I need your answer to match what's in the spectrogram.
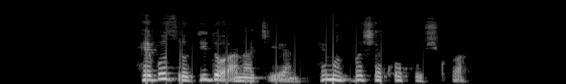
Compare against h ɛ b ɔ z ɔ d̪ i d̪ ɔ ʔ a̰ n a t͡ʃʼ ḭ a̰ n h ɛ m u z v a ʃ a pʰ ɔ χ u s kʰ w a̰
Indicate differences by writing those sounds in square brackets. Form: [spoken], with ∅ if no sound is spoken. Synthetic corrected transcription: h ɛ b ɔ z ɔ d̪ i d̪ ɔ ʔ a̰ n a t͡ʃʼ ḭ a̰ n h ɛ m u z [b] a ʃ a [kʰ] ɔ χ u [ʃ] kʰ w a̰

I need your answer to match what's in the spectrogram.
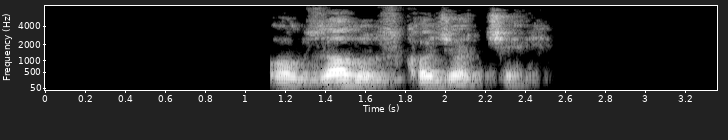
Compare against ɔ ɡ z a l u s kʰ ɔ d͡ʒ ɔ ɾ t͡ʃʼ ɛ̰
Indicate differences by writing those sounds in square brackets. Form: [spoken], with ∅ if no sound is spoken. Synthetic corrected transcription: ɔ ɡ z a l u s kʰ ɔ d͡ʒ ɔ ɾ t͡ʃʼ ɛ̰

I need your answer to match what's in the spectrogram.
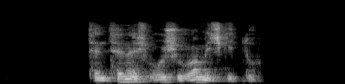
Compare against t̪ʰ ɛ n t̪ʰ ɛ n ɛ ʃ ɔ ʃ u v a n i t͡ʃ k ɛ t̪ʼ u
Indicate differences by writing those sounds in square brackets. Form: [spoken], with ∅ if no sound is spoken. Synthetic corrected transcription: t̪ʰ ɛ n t̪ʰ ɛ n ɛ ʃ ɔ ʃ u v a [m] i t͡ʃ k [i] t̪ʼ u

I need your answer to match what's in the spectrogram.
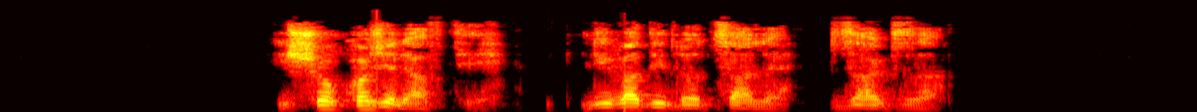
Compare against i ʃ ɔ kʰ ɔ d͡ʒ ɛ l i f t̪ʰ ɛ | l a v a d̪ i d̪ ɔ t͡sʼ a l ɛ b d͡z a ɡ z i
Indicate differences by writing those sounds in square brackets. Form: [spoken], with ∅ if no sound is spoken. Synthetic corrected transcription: i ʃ ɔ kʰ ɔ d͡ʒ ɛ l [a] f t̪ʰ [i] | l [i] v a d̪ i d̪ ɔ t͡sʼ a l ɛ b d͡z a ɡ z [a]

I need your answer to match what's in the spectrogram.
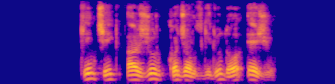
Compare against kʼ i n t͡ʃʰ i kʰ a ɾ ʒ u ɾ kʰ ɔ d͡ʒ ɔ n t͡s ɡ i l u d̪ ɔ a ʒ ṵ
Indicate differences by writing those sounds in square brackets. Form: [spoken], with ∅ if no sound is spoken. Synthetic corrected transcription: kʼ i n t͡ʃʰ i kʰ a ɾ ʒ u ɾ kʰ ɔ d͡ʒ ɔ n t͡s ɡ i l u d̪ ɔ [ɛ] ʒ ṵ

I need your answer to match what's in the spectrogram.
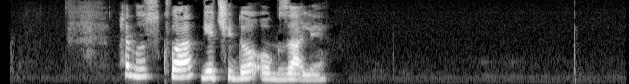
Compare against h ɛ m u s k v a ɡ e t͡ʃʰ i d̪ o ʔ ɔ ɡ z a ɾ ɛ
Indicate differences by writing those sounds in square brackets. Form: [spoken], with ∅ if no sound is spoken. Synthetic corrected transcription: h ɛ m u s k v a ɡ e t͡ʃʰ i d̪ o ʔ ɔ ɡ z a [l] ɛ

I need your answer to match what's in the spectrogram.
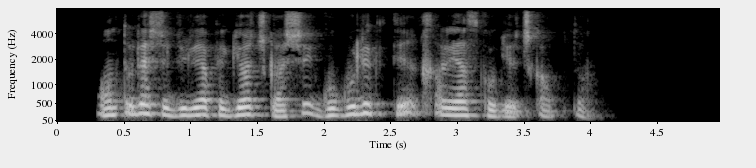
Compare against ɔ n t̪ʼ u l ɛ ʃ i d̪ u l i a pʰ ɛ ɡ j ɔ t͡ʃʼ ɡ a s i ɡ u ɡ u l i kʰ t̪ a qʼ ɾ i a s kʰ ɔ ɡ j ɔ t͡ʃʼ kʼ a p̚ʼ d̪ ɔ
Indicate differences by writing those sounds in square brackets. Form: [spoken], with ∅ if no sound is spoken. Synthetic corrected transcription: ɔ n t̪ʼ u l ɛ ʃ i d̪ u l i a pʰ ɛ ɡ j ɔ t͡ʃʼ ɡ a [ʃ] i ɡ u ɡ u l i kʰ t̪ [i] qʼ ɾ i a s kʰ ɔ ɡ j ɔ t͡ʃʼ kʼ a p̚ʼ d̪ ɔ

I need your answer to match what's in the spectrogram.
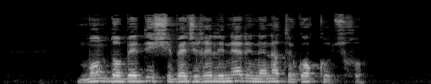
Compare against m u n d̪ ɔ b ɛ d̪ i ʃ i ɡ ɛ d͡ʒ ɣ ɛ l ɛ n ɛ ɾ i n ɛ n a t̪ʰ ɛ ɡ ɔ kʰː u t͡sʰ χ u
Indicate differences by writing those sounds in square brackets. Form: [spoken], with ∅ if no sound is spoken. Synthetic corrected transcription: m [ɔ] n d̪ ɔ b ɛ d̪ i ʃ i [b] ɛ d͡ʒ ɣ ɛ l [i] n ɛ ɾ i n ɛ n a t̪ʰ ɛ ɡ ɔ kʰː u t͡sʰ χ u

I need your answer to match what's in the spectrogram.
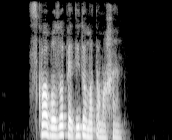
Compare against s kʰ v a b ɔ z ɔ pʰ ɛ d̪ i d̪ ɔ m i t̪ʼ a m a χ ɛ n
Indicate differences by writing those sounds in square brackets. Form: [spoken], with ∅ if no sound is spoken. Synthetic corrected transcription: s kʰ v a b ɔ z ɔ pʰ ɛ d̪ i d̪ ɔ m [a] t̪ʼ a m a χ ɛ n

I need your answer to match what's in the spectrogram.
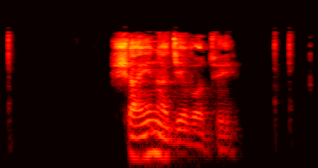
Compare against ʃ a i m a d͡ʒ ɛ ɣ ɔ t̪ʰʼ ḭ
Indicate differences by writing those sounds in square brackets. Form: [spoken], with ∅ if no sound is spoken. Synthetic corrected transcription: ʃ a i [n] a d͡ʒ ɛ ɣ ɔ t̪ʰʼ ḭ

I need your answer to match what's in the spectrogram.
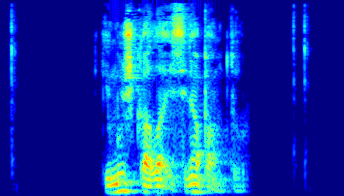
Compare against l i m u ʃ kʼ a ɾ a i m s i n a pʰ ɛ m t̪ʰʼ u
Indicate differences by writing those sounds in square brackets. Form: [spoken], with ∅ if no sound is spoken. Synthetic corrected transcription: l i m u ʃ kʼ a [l] a i [∅] s i n a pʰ [a] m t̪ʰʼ u

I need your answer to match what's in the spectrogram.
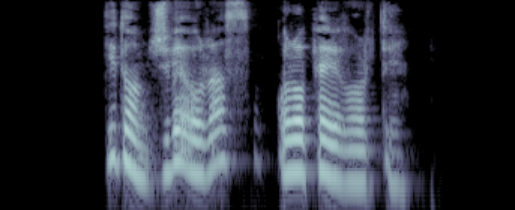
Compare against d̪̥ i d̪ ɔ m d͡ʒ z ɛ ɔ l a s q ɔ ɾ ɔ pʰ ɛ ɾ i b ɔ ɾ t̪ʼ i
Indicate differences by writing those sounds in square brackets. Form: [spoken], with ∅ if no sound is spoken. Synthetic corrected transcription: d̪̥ i d̪ ɔ m d͡ʒ [v] ɛ ɔ [ɾ] a s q ɔ ɾ ɔ pʰ ɛ ɾ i [v] ɔ ɾ t̪ʼ i

